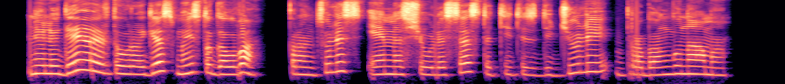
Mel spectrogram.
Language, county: Lithuanian, Klaipėda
